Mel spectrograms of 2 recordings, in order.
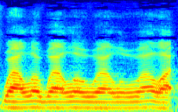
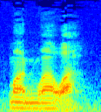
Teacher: Sort of an unstressed, stressed, unstressed syllable.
